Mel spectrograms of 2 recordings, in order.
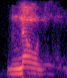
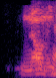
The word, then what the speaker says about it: noni: You say Nani or Noni? How you spell it? – Noni. Noni okay.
